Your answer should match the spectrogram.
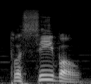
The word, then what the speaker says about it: placebo: today repeat after me Placebo the stress is on the middle syllable placebo it's Splendid it's so Charming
